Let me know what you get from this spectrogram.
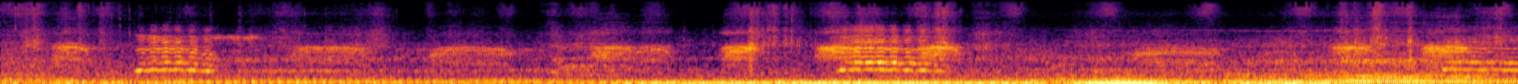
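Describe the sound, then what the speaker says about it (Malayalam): Hornless crossbred goats on a farm bleat in several drawn-out, nasal calls spaced through the clip over a low background rumble. "എന്താ ഒരു കൊമ്പില്ലാത്ത ആട്."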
